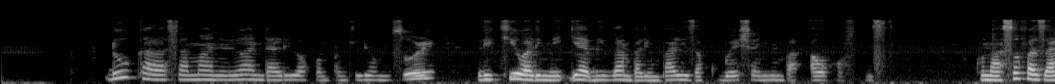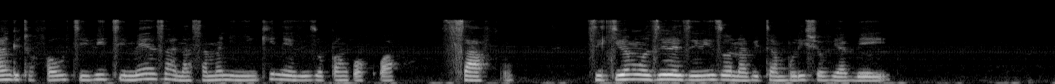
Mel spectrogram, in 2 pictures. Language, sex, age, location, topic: Swahili, female, 18-24, Dar es Salaam, finance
